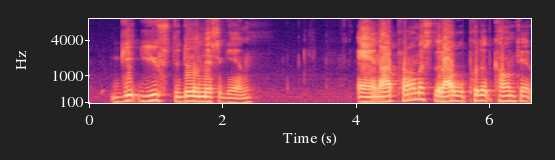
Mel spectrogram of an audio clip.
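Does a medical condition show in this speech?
Yes: cerebral palsy; spastic diplegia from birth, muscle tightness mostly in legs, cannot walk, needs help with many things.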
